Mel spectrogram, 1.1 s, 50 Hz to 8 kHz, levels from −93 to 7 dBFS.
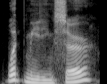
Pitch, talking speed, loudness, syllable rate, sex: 145 Hz, 165 wpm, -17 LUFS, 4.7 syllables/s, male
